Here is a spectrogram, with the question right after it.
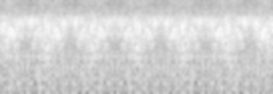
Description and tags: Synthesised Electricity
Fake electricity, as opposed to the real kind available in any household outlet.
arc, buzz, buzzing, electric, electricity, high-voltage, scifi, volt, voltage, zap, zapping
